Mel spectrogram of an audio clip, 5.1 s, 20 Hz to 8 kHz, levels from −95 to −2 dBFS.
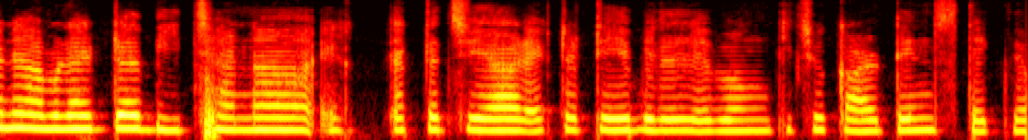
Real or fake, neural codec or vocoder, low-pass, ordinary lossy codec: fake; codec, 16 kHz, 8 kbps, FreqCodec, smaller model; none; none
